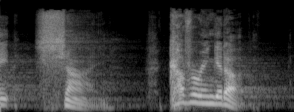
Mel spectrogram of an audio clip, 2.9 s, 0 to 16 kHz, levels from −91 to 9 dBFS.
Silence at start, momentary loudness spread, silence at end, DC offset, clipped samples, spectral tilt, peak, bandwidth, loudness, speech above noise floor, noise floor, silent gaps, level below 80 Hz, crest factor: 0 s; 11 LU; 0.4 s; under 0.1%; under 0.1%; -3.5 dB/octave; -4 dBFS; 12.5 kHz; -23 LUFS; 30 dB; -54 dBFS; none; -60 dBFS; 22 dB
